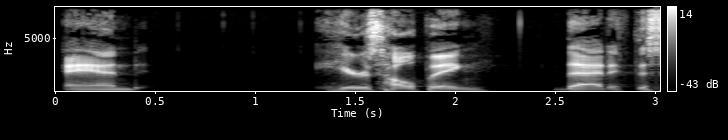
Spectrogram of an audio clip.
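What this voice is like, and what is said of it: Usual voice. Nothing is said of it.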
